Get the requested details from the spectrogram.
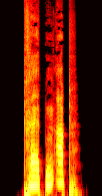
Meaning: first-person plural subjunctive II of abtreten
- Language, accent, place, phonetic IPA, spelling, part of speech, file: German, Germany, Berlin, [ˌtʁɛːtn̩ ˈap], träten ab, verb, De-träten ab.ogg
